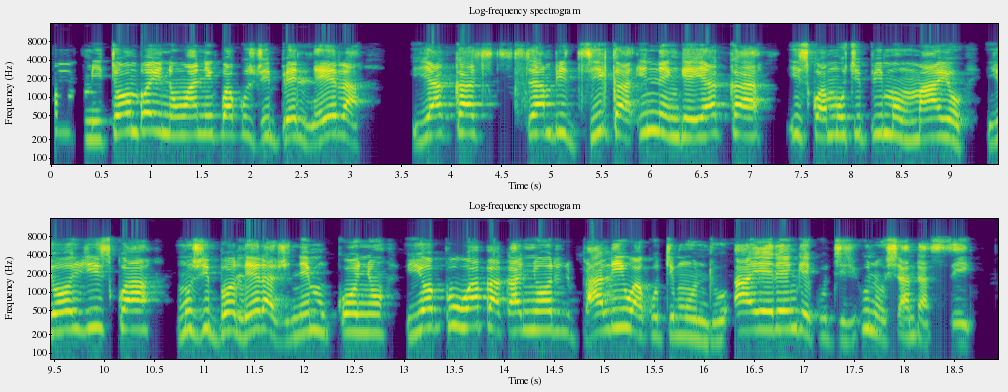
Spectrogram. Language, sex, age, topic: Ndau, female, 36-49, health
